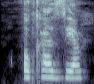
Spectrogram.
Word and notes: gelegenheid: [ɣǝ.ˈle.ɣǝn.ɦɛjt]

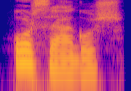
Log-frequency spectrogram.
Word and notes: national: American English; /ˈnæʃ(ə)nəl/

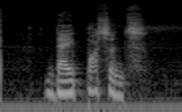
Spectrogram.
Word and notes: conforme: France; /kɔ̃.fɔʁm/

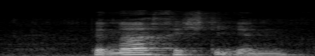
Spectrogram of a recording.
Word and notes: benachrichtigen: /bəˈnaːχʁɪçtiɡən/; [bəˈnaːχʁɪçtʰɪɡŋ̍]

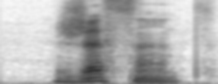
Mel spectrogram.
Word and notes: jacinthe: France; [ʒa.sɛ̃t]

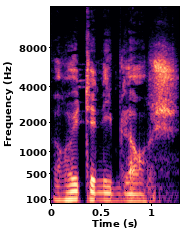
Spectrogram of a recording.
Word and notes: Ruthénie blanche: [ʁy.te.ni blɑ̃ʃ]; France (Île-de-France)

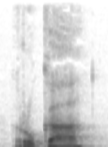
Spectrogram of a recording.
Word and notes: рука: [ru.ˈka]; ruka

